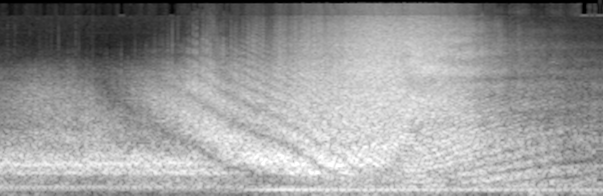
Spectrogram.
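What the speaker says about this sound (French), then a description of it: "les vols à basse altitude des avions de chasse" A low-flying military fighter jet passes over the Labrador forest, a broad roar swelling to a loud peak mid-pass and then fading as it moves away, with no voices.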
